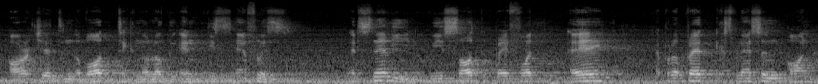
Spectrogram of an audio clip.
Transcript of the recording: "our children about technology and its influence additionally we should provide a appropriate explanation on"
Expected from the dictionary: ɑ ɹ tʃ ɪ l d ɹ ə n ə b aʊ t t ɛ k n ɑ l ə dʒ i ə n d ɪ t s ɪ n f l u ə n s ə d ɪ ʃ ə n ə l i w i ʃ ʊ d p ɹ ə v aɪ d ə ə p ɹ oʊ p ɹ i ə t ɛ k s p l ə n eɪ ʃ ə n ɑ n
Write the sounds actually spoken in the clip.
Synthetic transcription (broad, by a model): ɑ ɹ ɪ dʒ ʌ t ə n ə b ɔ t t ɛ k n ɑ l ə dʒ i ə n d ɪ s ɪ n f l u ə n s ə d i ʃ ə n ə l i w i s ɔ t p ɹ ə f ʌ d ə ə p ɹ oʊ p ɹ i ə t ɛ k s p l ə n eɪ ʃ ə n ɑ n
